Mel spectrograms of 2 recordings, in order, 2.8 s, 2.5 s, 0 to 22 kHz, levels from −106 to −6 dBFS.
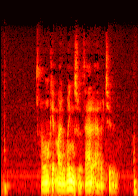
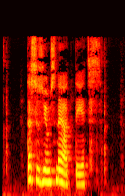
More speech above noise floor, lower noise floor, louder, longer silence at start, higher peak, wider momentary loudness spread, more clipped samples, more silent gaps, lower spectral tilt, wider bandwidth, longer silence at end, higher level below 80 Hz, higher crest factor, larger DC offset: first, 35 dB vs 29 dB; about the same, -63 dBFS vs -61 dBFS; first, -29 LUFS vs -32 LUFS; about the same, 0.1 s vs 0.1 s; first, -12 dBFS vs -16 dBFS; about the same, 14 LU vs 12 LU; neither; neither; first, -6 dB/octave vs -3.5 dB/octave; about the same, 12 kHz vs 11.5 kHz; second, 0 s vs 0.4 s; first, -56 dBFS vs -72 dBFS; about the same, 18 dB vs 18 dB; neither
